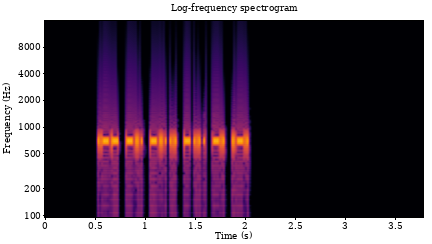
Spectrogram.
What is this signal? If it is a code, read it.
Morse code, heard as a keyed tone, about 52 wpm, 700 Hz. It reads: WD6BNR
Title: USA Call Signs - 6 Characters - Repeated 2x - 50wpm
